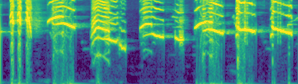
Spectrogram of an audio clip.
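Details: Oriental magpie-robin singing a harsh song meant to provoke rivals into singing: a quick series of high, varied whistled and buzzy notes, some sliding downward, roughly three notes per second, with no other sounds.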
